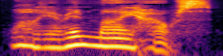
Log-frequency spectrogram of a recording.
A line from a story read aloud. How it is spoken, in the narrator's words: said in a choked voice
